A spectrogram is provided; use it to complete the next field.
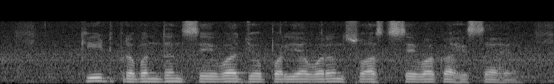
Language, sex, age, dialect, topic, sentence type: Hindi, male, 31-35, Awadhi Bundeli, agriculture, statement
